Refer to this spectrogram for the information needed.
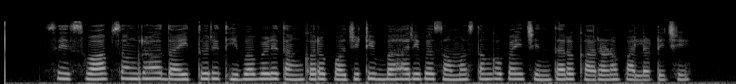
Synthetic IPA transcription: sesʋabsɔŋɡɾɔɦɔd̪ait̪oɾet̪ʰibabeɭet̪aŋkɔɾɔpɔd͡ʒiʈiʋbaɦaɾibasɔmɔst̪ɔŋkɔpaĩt͡ʃint̪aɾɔkaɾəɽ̃ɔpalɔʈit͡ʃʰi

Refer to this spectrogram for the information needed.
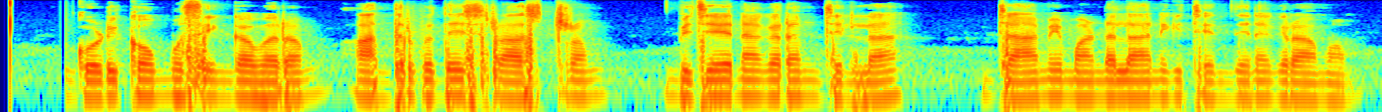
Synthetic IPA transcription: ɡo̞ɽikːomːusiŋɡɐʋɐɾʔɐmaːnd̪ʱrɐprɐd̪e̞ːɕraːʂʈrɐm | ʋid͡ʑɐjɐnɐɡɐɾɐmd͡ʑilːɐ | d͡ʑaːmimɐɳɖɐlaːnikʲːit͡ɕend̪inɐɡɾaːmɐm

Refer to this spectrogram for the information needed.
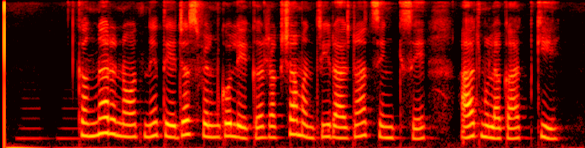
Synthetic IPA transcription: kɐ̃ŋɡnaɾənɔːt̪net̪eːd͡ʒəsfɪlmkoleːkəɾːɐkʃamə̃nt̪ɾiɾaːd͡ʒnaːt̪sɪ̃ŋɡse | aːd͡ʒmʊlaːkaːt̪kiː

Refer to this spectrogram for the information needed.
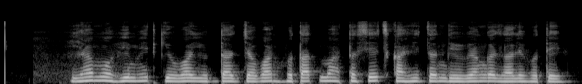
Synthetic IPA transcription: jamoɦimiːt̪kĩw̃ʋajud̪ʱːat̪̚d͡ʑəʋanɦot̪at̪mat̪əset͡skaɦiːd͡zənd̪iʋjaŋɡəd͡zʱaleɦot̪e

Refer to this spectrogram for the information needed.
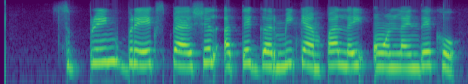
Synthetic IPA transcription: səpɾɪŋɡbɾeːkspɛːʃələt̪eːɡəɾmiːkɛ̃ːmpãːləiːɔːnlaːiːnd̪eːkʰoː

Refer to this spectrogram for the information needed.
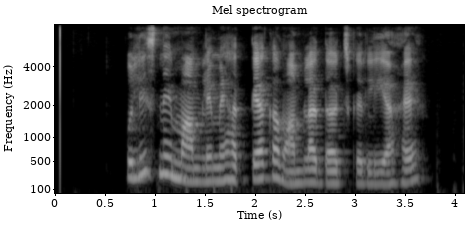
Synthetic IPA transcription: pʊlɪsnemaːmlemẽɦɐt̪jakamaːmlad̪ɐɾd͡ʒkɐɾlijaɦɛː

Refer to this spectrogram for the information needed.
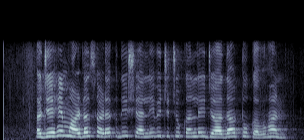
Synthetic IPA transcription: əd͡ʒeːɦẽmaːɾɖəlsəɽəkd̪iːʃaːlːiʋɪt͡ʃt͡ʃʊkənləid͡ʒaːd̪aʈʊkəʋɦən

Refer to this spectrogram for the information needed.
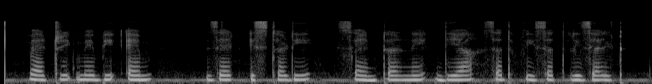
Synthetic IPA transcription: meːʈɾɪkmẽbʱiem | zeːʈɪsʈʰəɖi | sẽːɳʈəɾned̪ijasət̪ʰfiːsəd̪ɾɪzəlʈ

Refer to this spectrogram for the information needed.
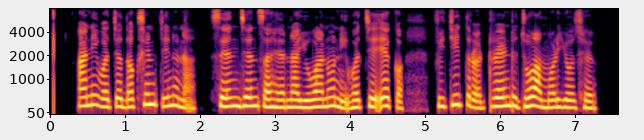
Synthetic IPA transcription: aniʋətːʃed̪əkʃiɳt͡ʃinna̰ | send͡ʒenʃəɦɛɾnajuʋanoniʋətːʃeʔek | ʋit͡ʃit̪ɾəʈɾeɳɖd͡ʒoʋaməɭjot͡ʃʰe

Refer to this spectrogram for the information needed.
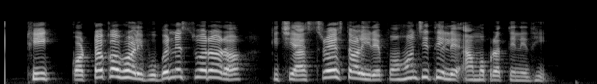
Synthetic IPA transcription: ʈʰikːɔʈɔkɔbʱɔɭibʱubeneswɔɾɔɾɔ | kit͡ʃʰiasɾɔjɔst̪ʰɔɭiɾepɔɦɔnt͡ʃit̪ʰileʔamɔpɾɔt̪inid̪ʱi

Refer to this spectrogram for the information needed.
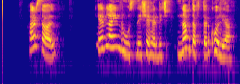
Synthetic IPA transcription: həɾsaːl | ejəɾlaːɪnɾuːsd̪eːʃɛɦɛɾʋɪt͡ʃnɐʋd̪ɐft̪əɾkʰoːljaː

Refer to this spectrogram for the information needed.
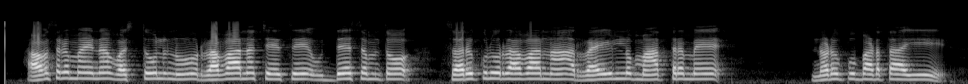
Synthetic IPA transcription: ɐʋɐsɐɾɐmɐjnɐʋɐst̪uwlɐnuɾɐʋaːnɐt͡ʃeːse̞ːud̪ːɛːʃɐmt̪o̞ː | sɐɾukuluɾɐʋaːnɐɾɐjulːumaːt̪ɾɐme̞ː | nɐɽupubɐɽɐt̪aːji

